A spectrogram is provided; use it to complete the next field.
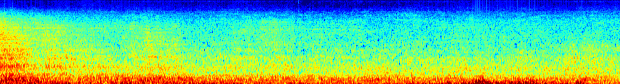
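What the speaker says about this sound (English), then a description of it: "that's a cool looking plane that comes around" A jet airplane rumbles at Boston Logan International Airport as a steady, moderately distant engine drone mixed with wind buffeting on the microphone, swelling briefly toward the end.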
